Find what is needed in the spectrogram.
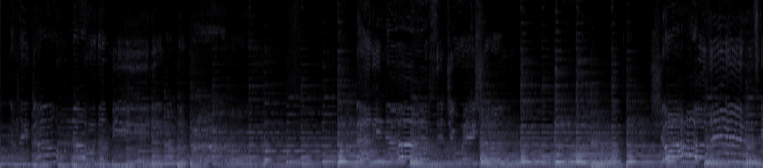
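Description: A woman singing with her own upright piano accompaniment: held piano chords under sung phrases with a wavering vibrato on the long notes. Picked up by a tablet's built-in microphone.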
